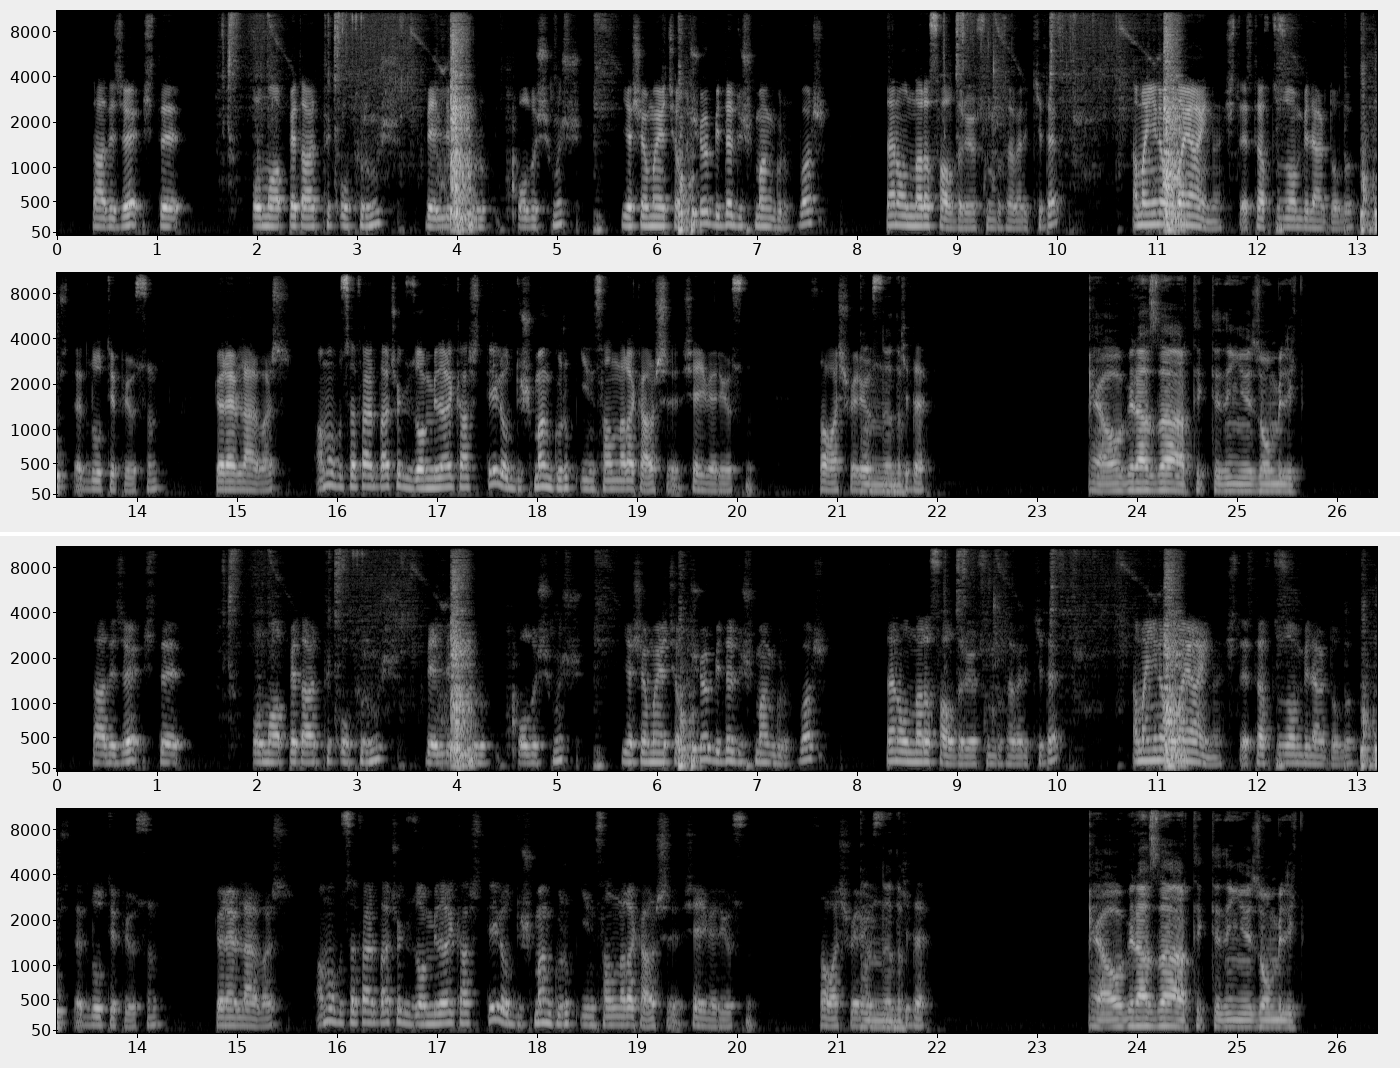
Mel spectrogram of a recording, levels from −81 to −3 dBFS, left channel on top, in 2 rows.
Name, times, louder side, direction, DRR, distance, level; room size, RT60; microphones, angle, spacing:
voice 1, 0.3-1.2 1.9-3.4 3.7-4.3 4.6-5.2 5.6-7.7 8.3-10.0 10.7-13.0 13.4-14.2 14.8-15.5 15.8-20.0 20.8-21.9, left 3 dB, 65° left, 1.4 m, -33 dB
sound 1, 1.6-2.3 2.7-4.6 5.0-5.6 6.0-6.5 6.9-7.0 7.6-7.7 8.3-8.4 8.8-9.6 9.9-11.3 11.8-12.4 12.9-13.3, left 4 dB, 50° left, 1.3 m, -32 dB
voice 2, 21.2-21.7 23.5-25.7, equal, ahead, 1.2 m, -31 dB
7.3 x 6.2 x 2.3 m
head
